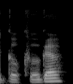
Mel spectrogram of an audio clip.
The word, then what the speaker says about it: GLKHGH: There isn't really a definite way of pronouncing it, but I've always pronounced it as Gokuga.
